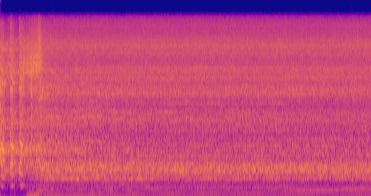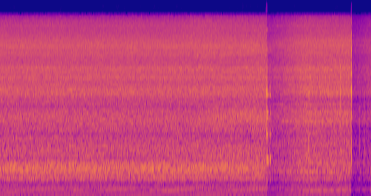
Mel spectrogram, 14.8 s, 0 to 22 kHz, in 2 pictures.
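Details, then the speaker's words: Honda Element (2003-11 model) with about 207k miles, started just after spark plug replacement. It cranks, catches quickly and settles into a smooth, steady idle with no stumble or miss; owner noted an occasional issue while warming up at idle over the past year. "This motor's always run really good."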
